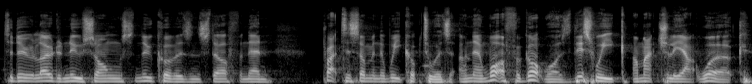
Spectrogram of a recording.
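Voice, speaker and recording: A man's voice: medium pitch, fairly quick, few pauses, fairly bright tone. A man hosting a band's livestream from a home kitchen, chatting casually and laughing at himself often. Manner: self-mocking, laughs often. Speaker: band livestream host and singer. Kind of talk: casual banter.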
